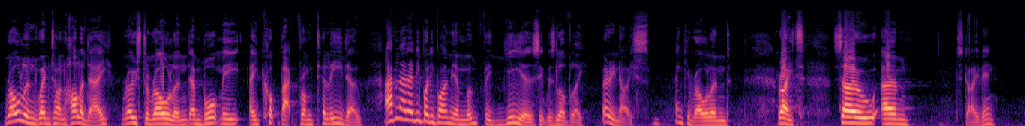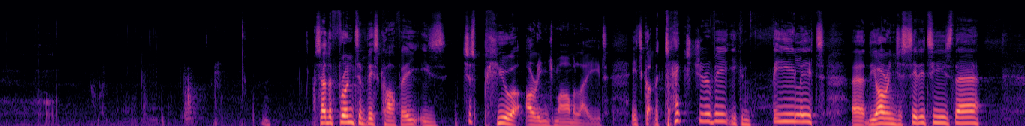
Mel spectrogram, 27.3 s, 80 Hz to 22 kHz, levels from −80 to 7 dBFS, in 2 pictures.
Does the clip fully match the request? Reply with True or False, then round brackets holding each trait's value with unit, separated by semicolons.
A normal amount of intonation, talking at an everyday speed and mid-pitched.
False (6.3 semitones; 145 wpm; 155 Hz)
